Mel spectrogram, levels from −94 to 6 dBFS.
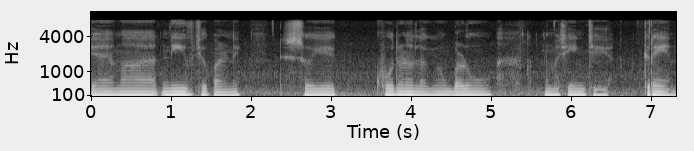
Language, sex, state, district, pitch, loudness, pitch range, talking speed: Garhwali, male, Uttarakhand, Tehri Garhwal, 115 Hz, -15 LUFS, 110-115 Hz, 115 wpm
